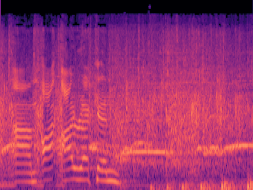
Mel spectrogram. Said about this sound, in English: But I could, yeah, you can clap him.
